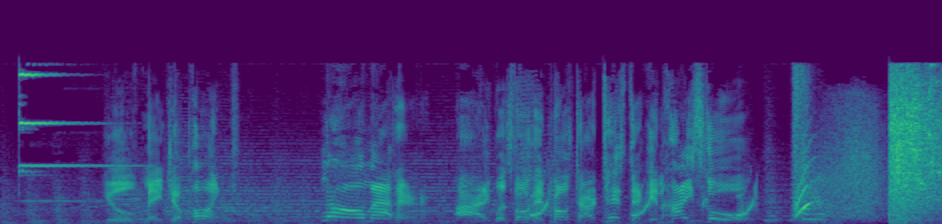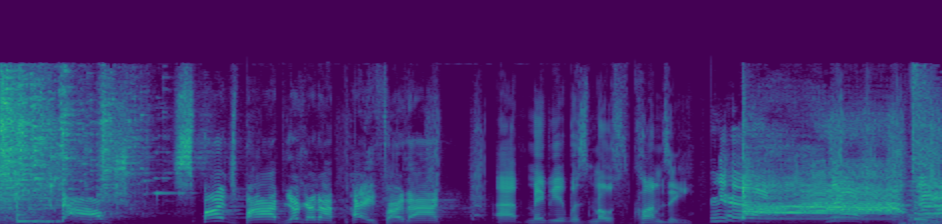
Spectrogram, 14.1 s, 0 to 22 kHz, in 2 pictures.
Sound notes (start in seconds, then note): 6.6 shattering; 12.4 screaming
